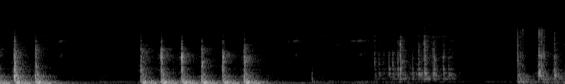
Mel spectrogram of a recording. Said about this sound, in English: Although it was late at night, the door of the sheriff's home echoed with a loud knock.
